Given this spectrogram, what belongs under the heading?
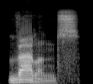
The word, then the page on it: valance: British English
